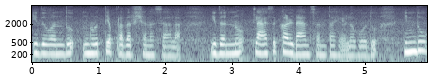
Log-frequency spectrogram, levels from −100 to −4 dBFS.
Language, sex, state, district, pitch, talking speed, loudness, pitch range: Kannada, female, Karnataka, Dakshina Kannada, 215 Hz, 110 wpm, -15 LUFS, 200-225 Hz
